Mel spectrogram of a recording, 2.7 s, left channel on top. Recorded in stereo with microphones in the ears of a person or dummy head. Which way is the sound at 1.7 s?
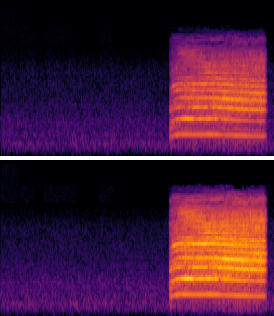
35° right (ahead or behind).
